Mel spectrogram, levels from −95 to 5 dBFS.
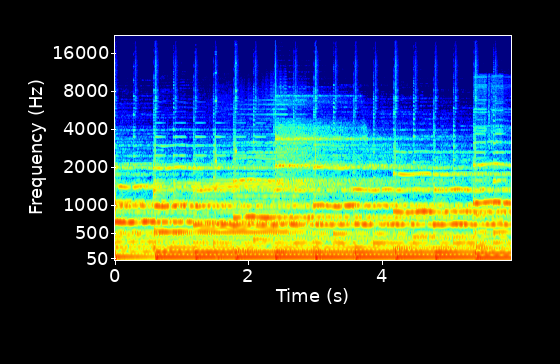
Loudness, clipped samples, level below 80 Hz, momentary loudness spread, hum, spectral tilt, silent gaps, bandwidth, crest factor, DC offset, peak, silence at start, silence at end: -15 LUFS; under 0.1%; -20 dBFS; 1 LU; none; -8.5 dB/octave; none; 7.2 kHz; 12 dB; under 0.1%; -2 dBFS; 0 s; 0 s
